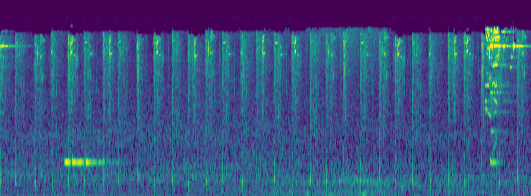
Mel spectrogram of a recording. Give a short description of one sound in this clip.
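Footsteps patter quickly and evenly on hard ground.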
